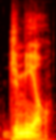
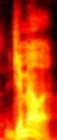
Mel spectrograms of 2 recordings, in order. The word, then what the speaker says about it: Jameel: of episodes, she definitely pronounces her name Jameel. Yeah. She says, "I am Dr. Jameel Brooks." She does. And then I knew that. And then almost immediately after Bill goes, Jamel.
